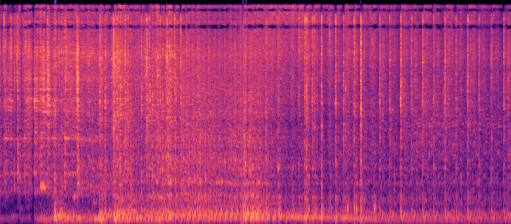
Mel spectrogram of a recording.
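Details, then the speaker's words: Engine bought with a reported knock and said not to run, now running on the stand; steady, even note with no tapping or knock, sounding like a good motor. Normal running engine. "Man, this sounds good to me. What do you think? I don't hear no knocking."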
